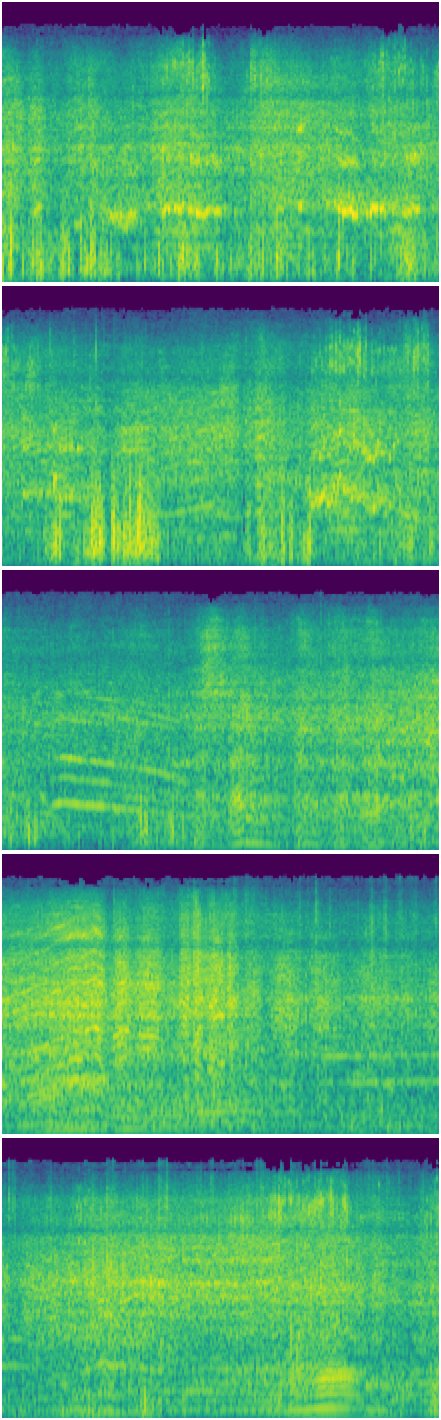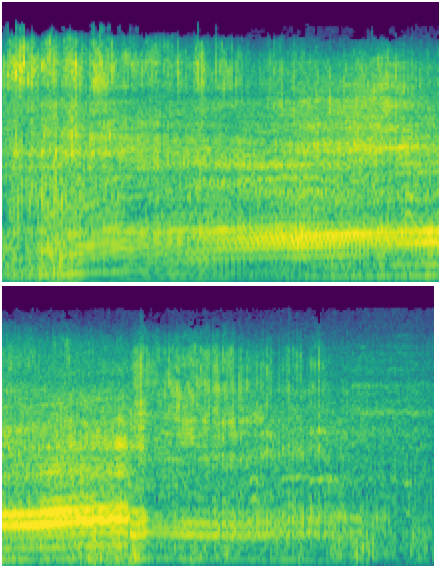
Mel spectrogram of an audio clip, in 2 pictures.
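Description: Small stunt car (a Mini) on a gymkhana run. Over the first several seconds its tyres squeal and skid through sharp turns. After that the engine revs up and down repeatedly, then climbs in one long rising rev for about five seconds and cuts off sharply near the end.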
